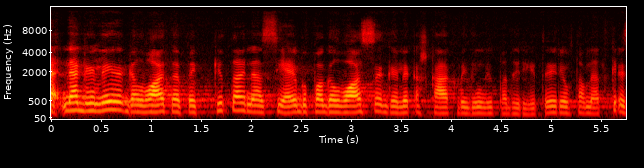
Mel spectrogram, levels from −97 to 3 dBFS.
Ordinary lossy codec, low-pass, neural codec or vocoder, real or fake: AAC, 64 kbps; 14.4 kHz; autoencoder, 48 kHz, 128 numbers a frame, DAC-VAE, trained on Japanese speech; fake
